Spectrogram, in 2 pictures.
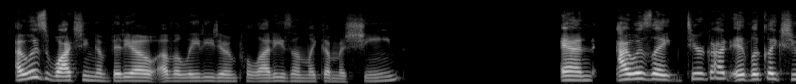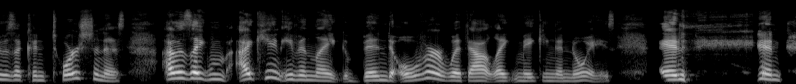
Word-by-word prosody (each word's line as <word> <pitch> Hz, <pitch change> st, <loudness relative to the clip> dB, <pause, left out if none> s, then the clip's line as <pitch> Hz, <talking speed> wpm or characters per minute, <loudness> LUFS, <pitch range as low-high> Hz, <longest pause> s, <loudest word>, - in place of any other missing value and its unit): I -, -, +5 dB
was 310 Hz, -3 st, 0 dB
watching 190 Hz, -1 st, +2 dB
a 175 Hz, -, -6 dB
video 165 Hz, 0 st, +1 dB
of 155 Hz, -, -4 dB
a 160 Hz, -, -4 dB
lady 165 Hz, +2 st, -7 dB
doing 155 Hz, -1 st, -6 dB
Pilates 150 Hz, +2 st, -6 dB
on, 150 Hz, -1 st, -9 dB
like, 150 Hz, +1 st, -11 dB
a 155 Hz, -, -3 dB
machine 150 Hz, -, -12 dB, 1.6 s
and 200 Hz, -1 st, +4 dB, 0.2 s
I 225 Hz, +3 st, +9 dB
was 260 Hz, -1 st, +5 dB
like, 220 Hz, -6 st, +2 dB
"Dear 260 Hz, 0 st, -2 dB
God," 275 Hz, +1 st, 0 dB
it 465 Hz, -1 st, +2 dB
looked 470 Hz, -, +1 dB
like 255 Hz, -1 st, +3 dB
she 235 Hz, -, -5 dB
was 215 Hz, -2 st, -5 dB
a 210 Hz, -, -3 dB
contortionist, 205 Hz, -, -4 dB, 0.4 s
I 255 Hz, -, +6 dB
was 285 Hz, -1 st, +4 dB
like, 270 Hz, -4 st, +7 dB
"M 235 Hz, -2 st, -8 dB
I 240 Hz, +3 st, +3 dB
can't 295 Hz, +4 st, -7 dB
even, 210 Hz, -3 st, -4 dB
like, 170 Hz, -7 st, -4 dB, 0.2 s
bend 195 Hz, +1 st, -1 dB
over 225 Hz, -, 0 dB
without, 175 Hz, -2 st, 0 dB
like, 165 Hz, 0 st, -2 dB
making 165 Hz, 0 st, -9 dB
a 155 Hz, -, -7 dB
noise," 165 Hz, +4 st, -8 dB, 0.5 s
and 215 Hz, +1 st, +7 dB, 0.7 s
and 235 Hz, -6 st, +2 dB
195 Hz, 165 wpm, -23 LUFS, 165-240 Hz, 1.6 s, I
